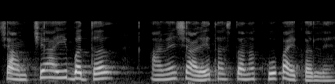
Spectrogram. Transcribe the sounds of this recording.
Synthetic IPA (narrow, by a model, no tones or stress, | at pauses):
ɕamt͡ɕeaibəd̪ːəlaʋẽɕaɭet̪əst̪anakʰuːpajkəɾlɛ̃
